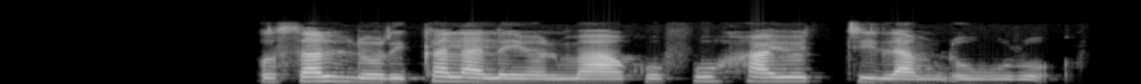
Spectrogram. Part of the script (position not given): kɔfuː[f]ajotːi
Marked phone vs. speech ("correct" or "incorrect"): incorrect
